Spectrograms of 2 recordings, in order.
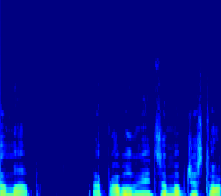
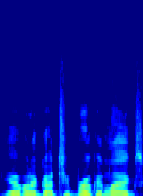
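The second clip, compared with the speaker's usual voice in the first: high mock-pleading voice; protesting client; 7 semitones higher than usual. Client making excuses to trainer, mock pleading. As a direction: plead weakly, pitched up.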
